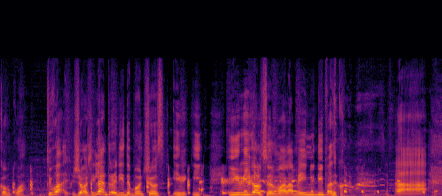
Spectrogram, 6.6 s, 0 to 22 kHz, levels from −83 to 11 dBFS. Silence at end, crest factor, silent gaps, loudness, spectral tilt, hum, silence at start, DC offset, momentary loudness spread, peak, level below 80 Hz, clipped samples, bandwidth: 0 s; 18 dB; none; -17 LUFS; -4.5 dB/octave; none; 0 s; under 0.1%; 12 LU; 0 dBFS; -48 dBFS; under 0.1%; 15.5 kHz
